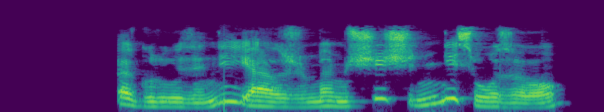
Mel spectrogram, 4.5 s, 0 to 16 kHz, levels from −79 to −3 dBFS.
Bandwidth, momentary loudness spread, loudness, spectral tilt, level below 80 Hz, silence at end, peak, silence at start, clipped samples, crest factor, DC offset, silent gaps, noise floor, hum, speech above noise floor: 7.8 kHz; 8 LU; -16 LUFS; -2.5 dB/octave; -58 dBFS; 0.3 s; 0 dBFS; 0.9 s; under 0.1%; 18 dB; under 0.1%; none; under -90 dBFS; none; over 73 dB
